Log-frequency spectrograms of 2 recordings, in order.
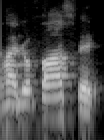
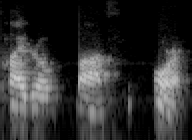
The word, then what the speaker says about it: hydrophosphoric: Now, it's not hydrophosphic, because any acid that contains phosphorus has an OR syllable before the ic ending. So it's hydrophosphoric acid.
